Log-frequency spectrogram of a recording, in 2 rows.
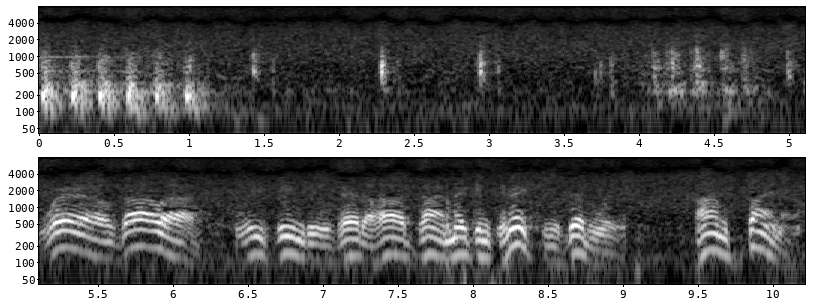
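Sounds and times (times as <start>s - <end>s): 
pounding on a door: 0.0s - 1.2s
speech: 5.2s - 10.2s.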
